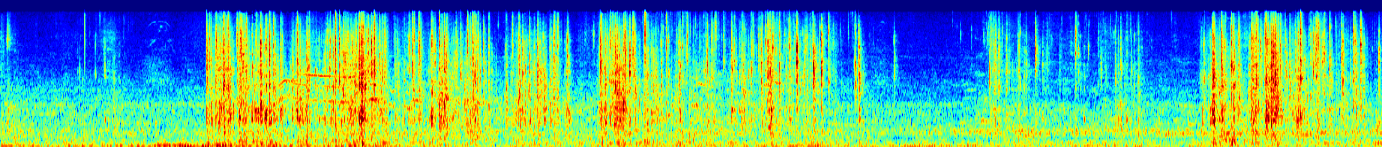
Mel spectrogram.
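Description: Brandy-marinated pork neck steaks sizzling and crackling in a hot frying pan, in three spells: about two seconds in, about six seconds in, and again near the end.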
